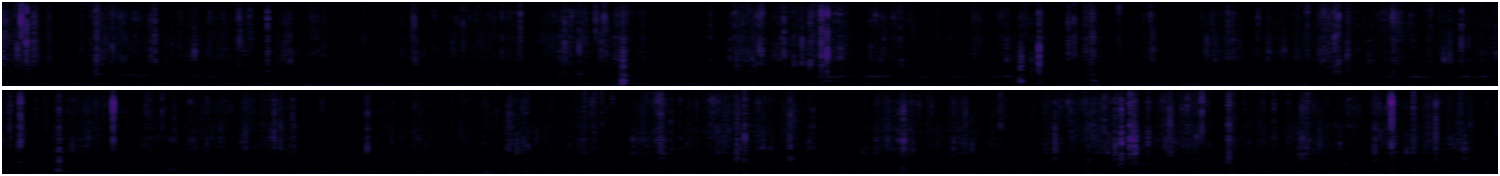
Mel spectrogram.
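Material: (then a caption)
Thin plastic. A hand-sized bundle of straws in clear plastic wrappers is squeezed and crinkled with fingertips and nails. It makes quiet, bright, dense crinkling and crackling in bursts, with a few brief pauses and almost no low end.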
